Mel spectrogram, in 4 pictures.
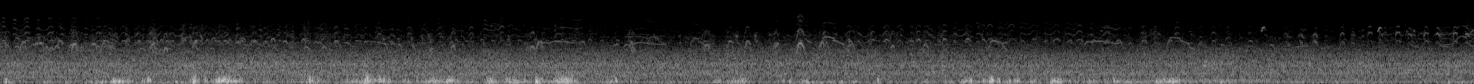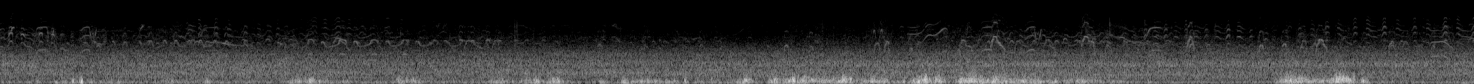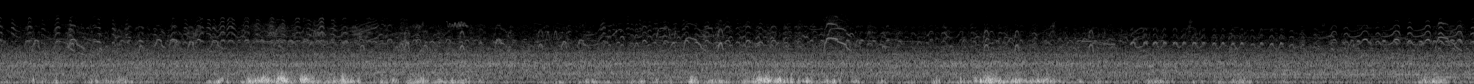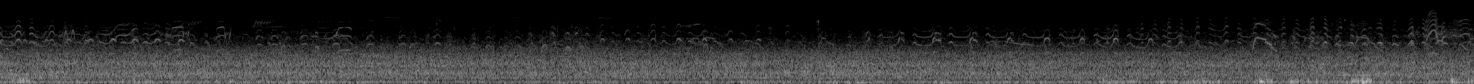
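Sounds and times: waterbirds honking: 0.0 - 58.9.

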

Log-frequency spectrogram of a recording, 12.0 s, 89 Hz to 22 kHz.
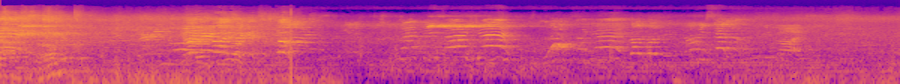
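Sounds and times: children calling out and talking: 3.8 - 8.4.

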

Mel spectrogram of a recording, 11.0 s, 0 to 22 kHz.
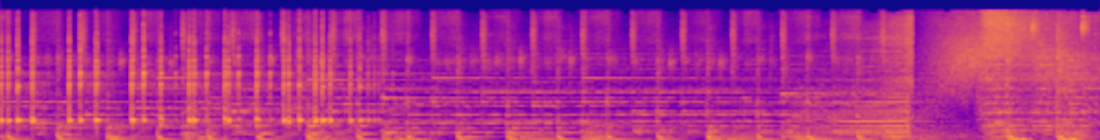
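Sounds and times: background music with percussive beat: 0.0 - 6.2.

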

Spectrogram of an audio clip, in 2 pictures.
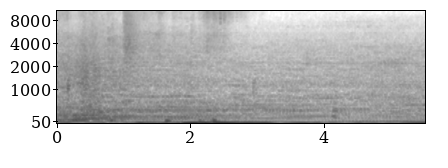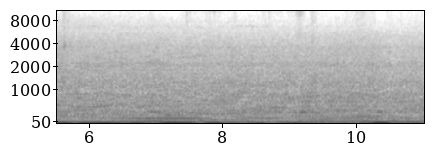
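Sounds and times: city street traffic: 0.0 - 11.0
low engine hum: 0.0 - 11.0.

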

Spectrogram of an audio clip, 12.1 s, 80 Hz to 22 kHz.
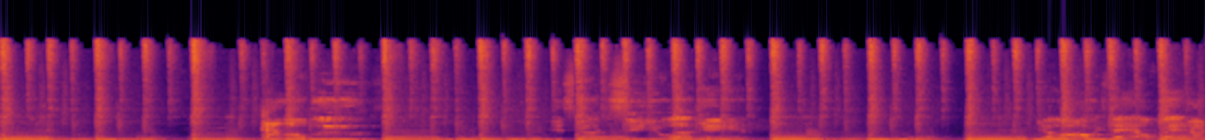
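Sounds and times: bass guitar: 0.0 - 12.0
drum kit: 0.0 - 12.0
electric guitar bending notes: 7.7 - 12.0.

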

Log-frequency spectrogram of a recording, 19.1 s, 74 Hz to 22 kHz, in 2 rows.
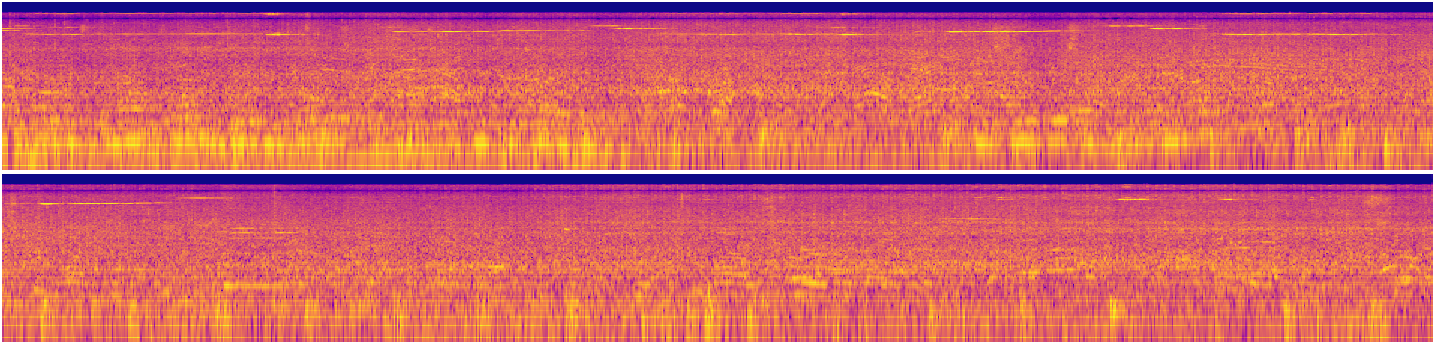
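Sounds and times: fire truck diesel engines: 0.0 - 19.0
people talking: 0.0 - 19.0.

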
